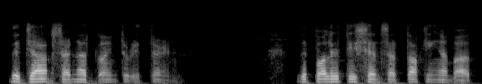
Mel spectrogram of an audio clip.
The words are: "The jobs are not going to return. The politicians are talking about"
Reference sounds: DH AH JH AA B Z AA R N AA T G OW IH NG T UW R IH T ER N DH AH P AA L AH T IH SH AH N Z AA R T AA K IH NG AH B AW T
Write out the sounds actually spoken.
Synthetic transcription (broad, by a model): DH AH JH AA B S AA R N AA T G OW IH NG T UW R IH T ER N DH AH P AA L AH T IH SH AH N S AA R T AA K IH NG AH B AW T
